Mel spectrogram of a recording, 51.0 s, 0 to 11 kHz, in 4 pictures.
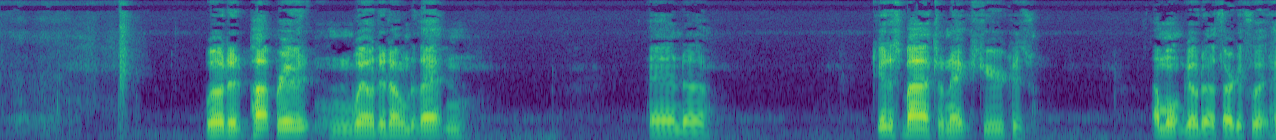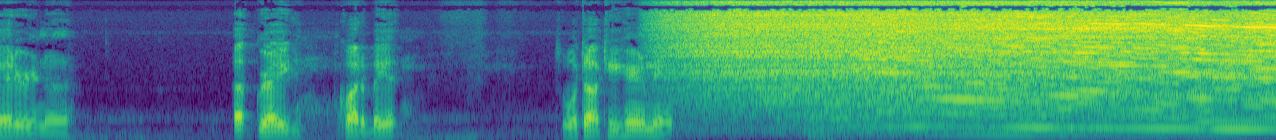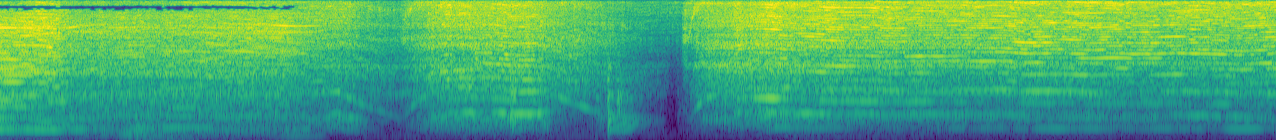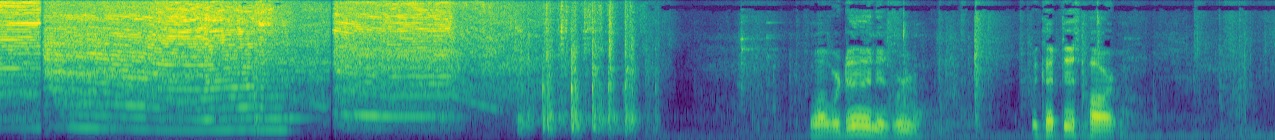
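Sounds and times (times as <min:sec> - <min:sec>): power tool cutting sheet metal: 0:19.2 - 0:44.7.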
